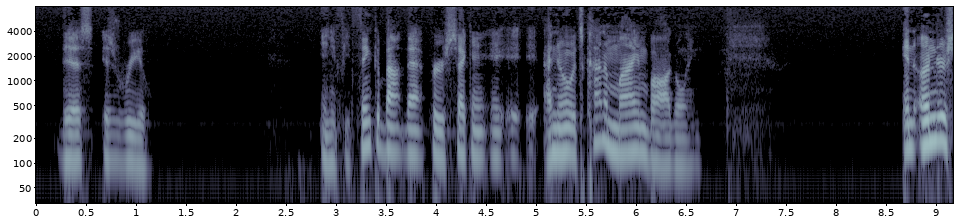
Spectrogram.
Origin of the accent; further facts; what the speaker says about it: North Carolina, United States; I'm from North Carolina. They're rednecks and they drink.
